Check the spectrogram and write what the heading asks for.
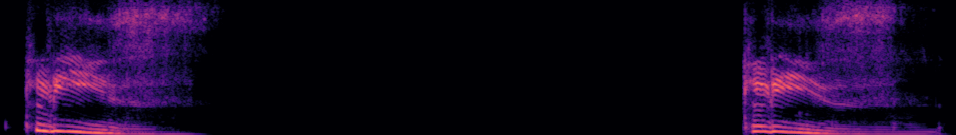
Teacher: The S here sounds like a zed.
